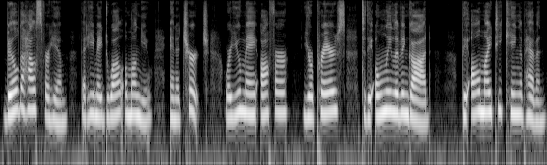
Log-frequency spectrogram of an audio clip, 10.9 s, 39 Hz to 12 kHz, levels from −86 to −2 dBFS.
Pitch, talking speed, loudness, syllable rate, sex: 220 Hz, 165 wpm, -17 LUFS, 4.6 syllables/s, female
